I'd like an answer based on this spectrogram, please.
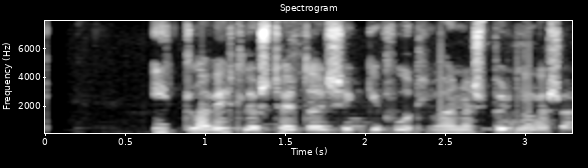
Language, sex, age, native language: Icelandic, male, 12, Icelandic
